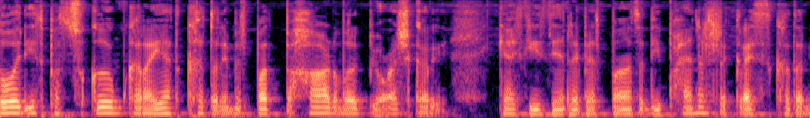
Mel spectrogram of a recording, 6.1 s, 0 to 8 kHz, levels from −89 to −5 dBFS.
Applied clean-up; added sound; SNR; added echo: none; none; none; none.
